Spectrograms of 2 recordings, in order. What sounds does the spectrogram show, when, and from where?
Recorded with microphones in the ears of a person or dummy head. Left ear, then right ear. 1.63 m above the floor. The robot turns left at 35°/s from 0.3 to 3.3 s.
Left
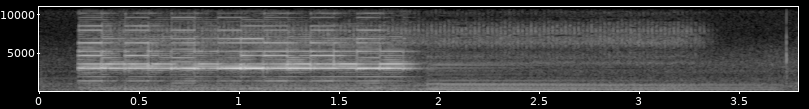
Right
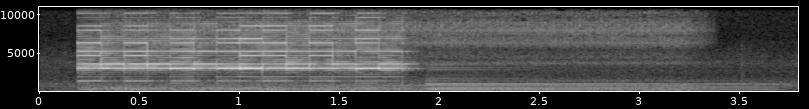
0.2 s an alarm: 25° right, 2 m; by 1.8 s 80° right, 2 m
1.9 s a guitar: 130° right, 4 m; by 3.7 s 175° right, 4 m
